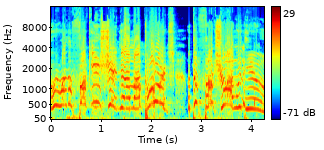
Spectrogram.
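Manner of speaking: very high, alarmed, freaked-out outcry. Retelling what a lady said when she freaked out: imitating someone freaking out. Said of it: "and she freaked out".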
